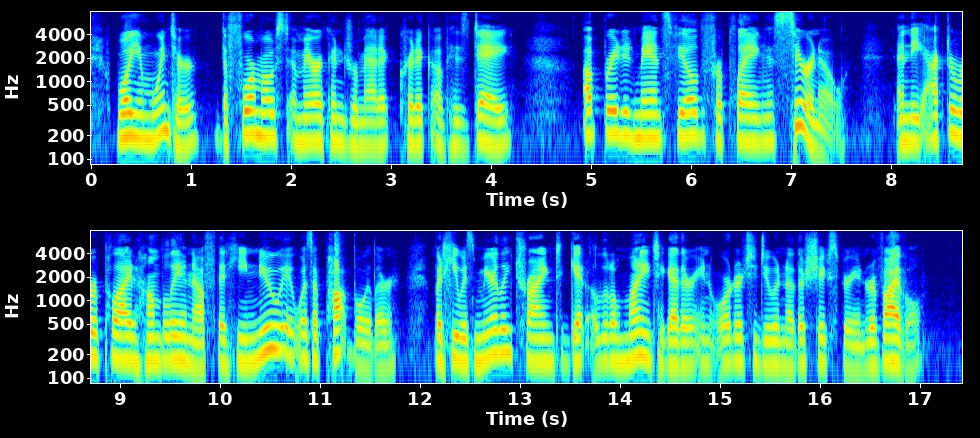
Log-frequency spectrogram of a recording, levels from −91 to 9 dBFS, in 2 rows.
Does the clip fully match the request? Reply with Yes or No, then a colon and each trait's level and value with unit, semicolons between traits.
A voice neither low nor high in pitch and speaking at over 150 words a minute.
Yes: medium, 170 Hz; average, 170 wpm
